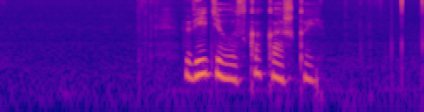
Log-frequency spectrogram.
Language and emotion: Russian, neutral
